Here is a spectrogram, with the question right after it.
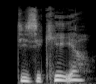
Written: dissekere

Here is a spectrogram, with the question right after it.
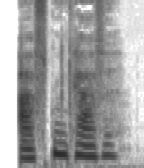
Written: aftenkaffe

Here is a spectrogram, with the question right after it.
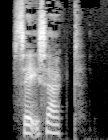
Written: sagsakt

